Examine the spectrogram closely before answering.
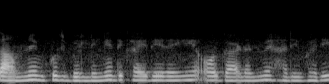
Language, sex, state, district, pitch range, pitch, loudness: Hindi, female, Uttar Pradesh, Budaun, 180-200 Hz, 190 Hz, -22 LUFS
